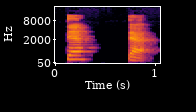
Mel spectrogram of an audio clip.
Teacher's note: The sound is very clear. This is a shidda sound. There is no hums whatsoever. The sound is very short.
